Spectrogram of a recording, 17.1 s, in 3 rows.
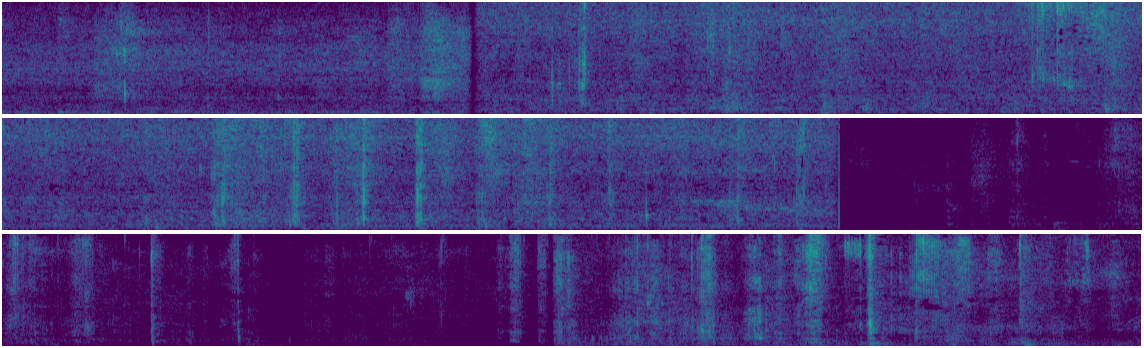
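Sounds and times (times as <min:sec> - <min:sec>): person chewing fries: 0:02.4 - 0:09.9.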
